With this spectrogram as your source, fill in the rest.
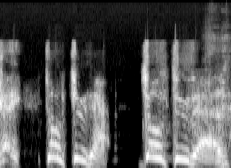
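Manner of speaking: mock very high, slow, swooping scolding yell. Retelling scolding a young competitor after a match: retelling yelling at someone. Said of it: "yelling at him like a child".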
